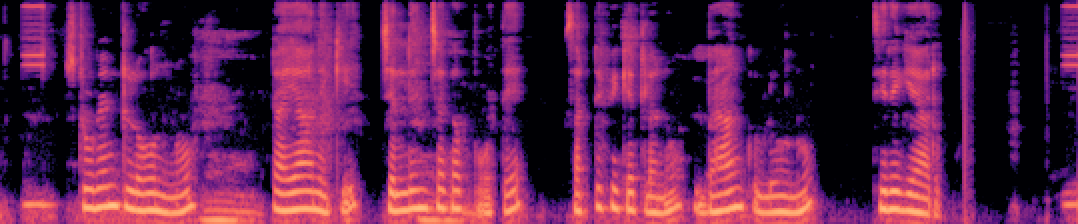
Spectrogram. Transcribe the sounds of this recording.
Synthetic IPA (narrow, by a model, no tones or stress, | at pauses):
sʈuɖe̞ɳʈloːnːu | ʈɐjaːniki | t͡ʃe̞lːiɲt͡ʃɐkɐpo̰ːt̪e̞ː | sɐɾʈipʰikeʈlɐnubjaːŋkloːnu | t̪iɾiɡaːɾu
